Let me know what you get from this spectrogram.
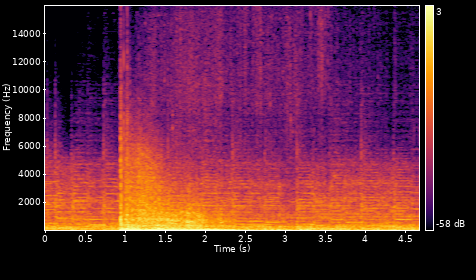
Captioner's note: missile explodes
